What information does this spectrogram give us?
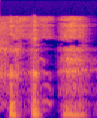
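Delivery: a brief amused chuckle; short laugh. A narrator's reading. Victor laughing at Martine's joke about sex, brief chuckle. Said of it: "he said and laughed".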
